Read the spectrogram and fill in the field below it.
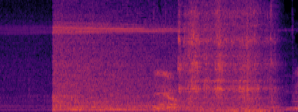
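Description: A grinder profiling a forged knife blade starts up after a brief quiet moment, then gives a loud, continuous, harsh whirring grind that holds steady to the end.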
